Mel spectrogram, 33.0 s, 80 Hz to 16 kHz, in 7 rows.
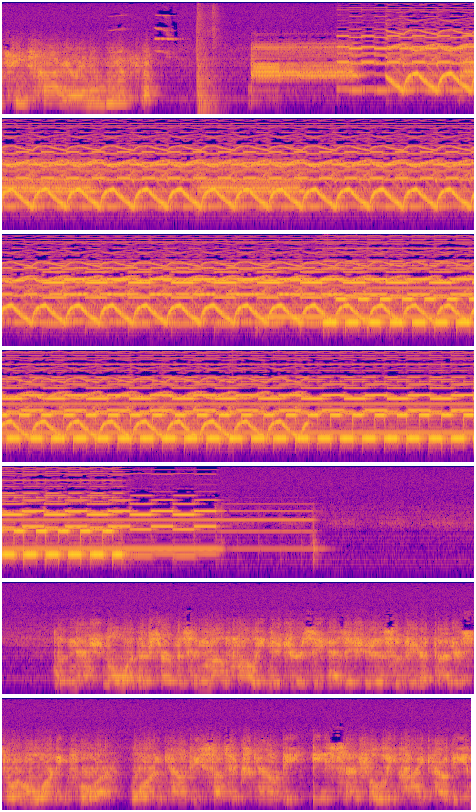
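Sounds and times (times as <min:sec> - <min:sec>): electronic siren tone sweeping: 0:02.5 - 0:21.2
steady alarm tone: 0:02.5 - 0:22.2.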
